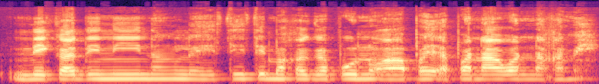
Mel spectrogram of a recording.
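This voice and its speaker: A man's voice: high voice, completely flat delivery, fast. A man with an Ilocano accent playing a troubled, dutiful young eldest son in a radio drama. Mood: pleading, indignant.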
